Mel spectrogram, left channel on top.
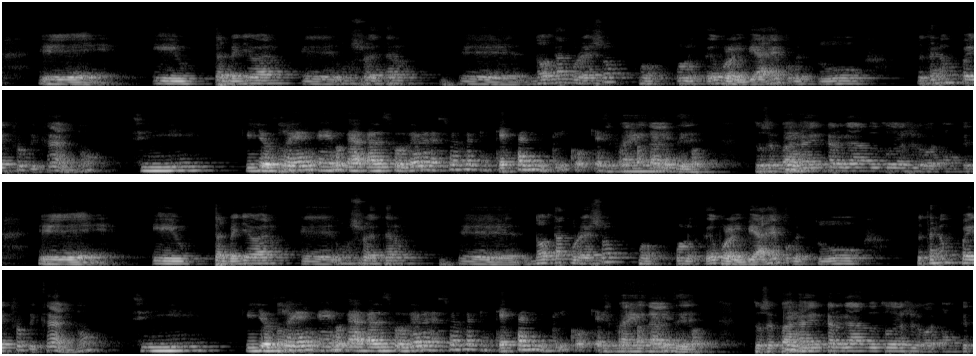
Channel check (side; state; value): both; normal; correlation 0.61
